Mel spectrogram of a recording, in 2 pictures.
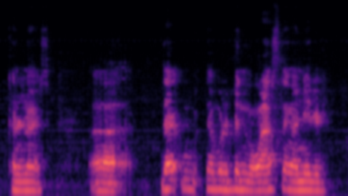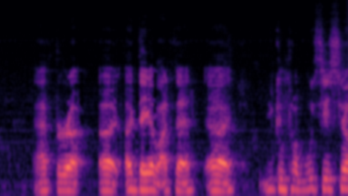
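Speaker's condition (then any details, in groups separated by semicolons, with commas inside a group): Cerebral palsy, spastic diplegia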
